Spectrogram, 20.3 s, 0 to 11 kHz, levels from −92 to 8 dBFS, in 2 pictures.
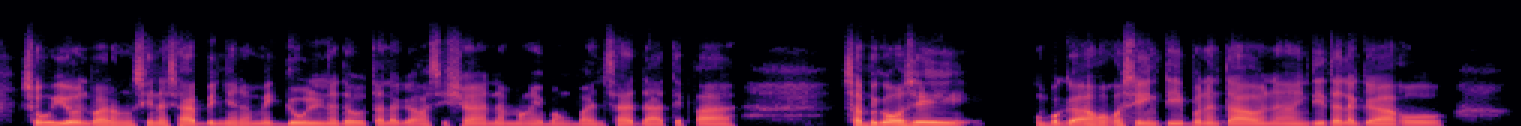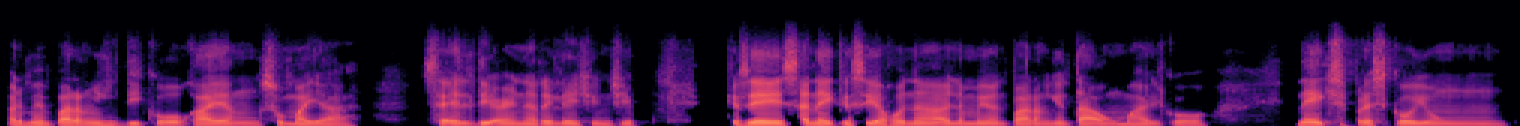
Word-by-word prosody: So 180 Hz, +2 st, +2 dB
'yon 135 Hz, -4 st, +4 dB
parang 165 Hz, +1 st, +1 dB
sinasabi 150 Hz, -4 st, 0 dB
niya 150 Hz, +2 st, -3 dB
na -, -, -7 dB
may 125 Hz, -2 st, -3 dB
goal 120 Hz, 0 st, +2 dB
na 120 Hz, -, -1 dB
daw 115 Hz, -1 st, 0 dB
talaga 115 Hz, 0 st, -2 dB
kasi 115 Hz, -, -9 dB
siya 120 Hz, -1 st, 0 dB
na 115 Hz, -, -3 dB
mangibang 110 Hz, -1 st, -6 dB
bansa 115 Hz, +5 st, -2 dB
dati 115 Hz, +7 st, -2 dB
pa. 120 Hz, -1 st, 0 dB, 0.7 s
Sabi 170 Hz, +1 st, +4 dB
ko 185 Hz, -1 st, +7 dB
kasi 190 Hz, -2 st, +4 dB, 0.4 s
kumbaga 155 Hz, +1 st, +2 dB
ako 155 Hz, 0 st, 0 dB
kasi 160 Hz, +2 st, 0 dB
'yong 150 Hz, -, -7 dB
tipo 140 Hz, -1 st, -2 dB
ng 135 Hz, -1 st, -3 dB
tao 120 Hz, -1 st, +4 dB
na 115 Hz, 0 st, -3 dB
hindi 120 Hz, +2 st, -4 dB
talaga 125 Hz, -1 st, +2 dB
ako 115 Hz, -1 st, -3 dB, 0.5 s
alam 160 Hz, +3 st, -2 dB
mo 180 Hz, -, -1 dB
'yon 160 Hz, -, -3 dB
parang 165 Hz, 0 st, +4 dB
hindi 155 Hz, -1 st, -5 dB
ko 145 Hz, -1 st, -1 dB
kayang 125 Hz, -1 st, 0 dB
sumaya 110 Hz, -4 st, -1 dB, 0.5 s
sa 130 Hz, -, 0 dB
LDR 125 Hz, -1 st, +1 dB
na 120 Hz, -, -2 dB
relationship. 110 Hz, -2 st, -3 dB, 0.6 s
Kasi 165 Hz, 0 st, +6 dB
sanay 160 Hz, 0 st, +3 dB
kasi 155 Hz, 0 st, -1 dB
ako 150 Hz, 0 st, 0 dB
na, 140 Hz, -1 st, +1 dB
alam 145 Hz, +1 st, -1 dB
mo 140 Hz, -, -2 dB
'yon, 125 Hz, 0 st, -2 dB
parang 120 Hz, 0 st, 0 dB
'yong 120 Hz, -1 st, -5 dB
taong 110 Hz, -1 st, +2 dB
mahal 110 Hz, 0 st, -3 dB
ko 105 Hz, 0 st, -5 dB, 0.6 s
na-express 165 Hz, -9 st, +1 dB
ko 155 Hz, -2 st, +1 dB
'yong, 120 Hz, -2 st, -5 dB
125 Hz, 180 wpm, -24 LUFS, 115-155 Hz, 0.7 s, ko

